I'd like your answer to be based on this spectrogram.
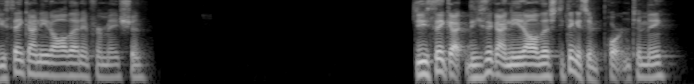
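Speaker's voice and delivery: amused speech with chuckles in it. Retelling what he said to you, with a chuckle in his voice. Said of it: "with a chuckle in his voice".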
